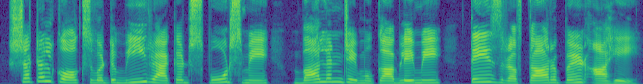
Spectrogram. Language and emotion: Sindhi, neutral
